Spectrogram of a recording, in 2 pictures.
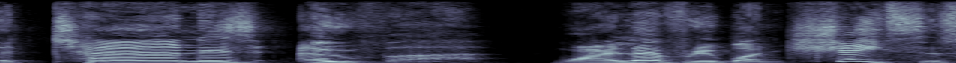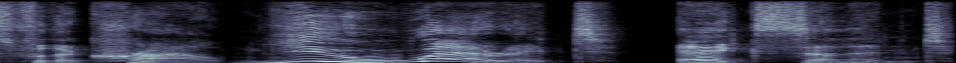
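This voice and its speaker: This man uses a put-on character voice with extremely high pitch. He talks at a fairly slow pace. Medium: dub. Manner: commanding, boastful.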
